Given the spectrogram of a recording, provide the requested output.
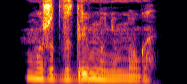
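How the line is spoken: Muttering into the dirt. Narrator (Russian): Буркнула я в грязь

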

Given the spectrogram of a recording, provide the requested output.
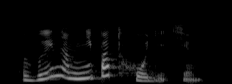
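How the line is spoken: Calm. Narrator (Russian): столь же спокойно сказала ведьма

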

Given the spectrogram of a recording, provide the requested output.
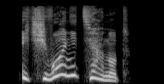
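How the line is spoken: Irritated blurt. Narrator (Russian): выпалила раздраженно

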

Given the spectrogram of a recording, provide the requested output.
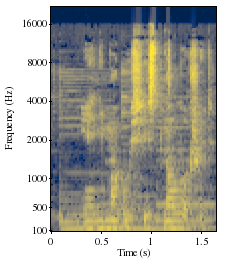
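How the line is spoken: Quiet. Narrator (Russian): тихо сказала Дел

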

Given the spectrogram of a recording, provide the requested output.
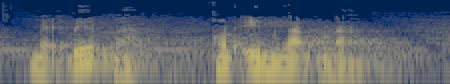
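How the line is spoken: Soft, smiling. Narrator (Vietnamese): Hằng chỉ mỉm cười khẽ nói

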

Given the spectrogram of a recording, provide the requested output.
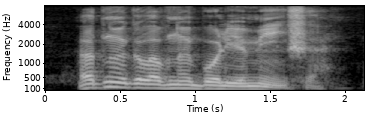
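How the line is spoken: Satisfied snort. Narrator (Russian): удовлетворенно хмыкнул

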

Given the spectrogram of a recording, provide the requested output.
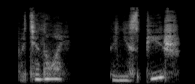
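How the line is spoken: Whispered call. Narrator (Russian): позвала я шепотом

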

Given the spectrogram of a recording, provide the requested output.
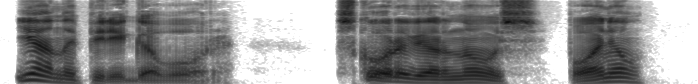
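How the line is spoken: Dog's deep bass bark. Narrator (Russian): Собака рявкнула густым басом

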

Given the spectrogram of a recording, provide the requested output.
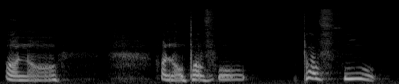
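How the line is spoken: Moaning. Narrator (French): gémit-il

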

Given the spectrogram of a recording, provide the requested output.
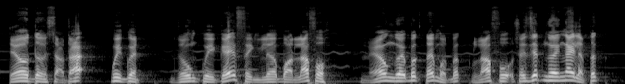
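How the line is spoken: Angry shout. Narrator (Vietnamese): Miêu Sơn nhất quái giận dữ quát

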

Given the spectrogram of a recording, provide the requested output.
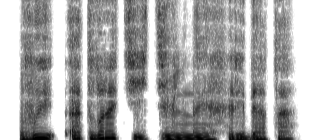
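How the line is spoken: Disgusted mutter. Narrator (Russian): Сморщив свой маленький носик, бормочет

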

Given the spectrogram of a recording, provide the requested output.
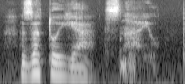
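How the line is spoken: Whispered. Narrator (Russian): прошептала Тина

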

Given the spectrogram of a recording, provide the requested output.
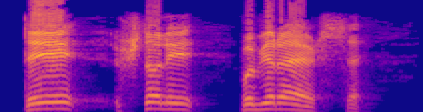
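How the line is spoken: Hesitant question. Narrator (Russian): неуверенно спросил он

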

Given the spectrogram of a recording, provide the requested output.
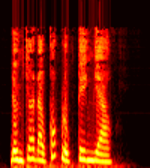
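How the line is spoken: Shout. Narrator (Vietnamese): Tổ Thiên Thu la lên

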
